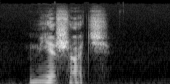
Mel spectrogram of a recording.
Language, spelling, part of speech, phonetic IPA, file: Polish, mieszać, verb, [ˈmʲjɛʃat͡ɕ], Pl-mieszać.ogg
